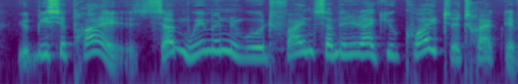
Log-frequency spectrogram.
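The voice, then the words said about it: Imitated English-German accent, not great. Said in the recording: “English or German?... Oh, has a tricky accent... Yeah, I didn't do it so great.”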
